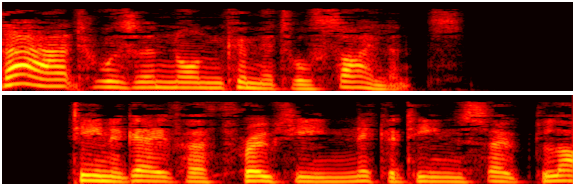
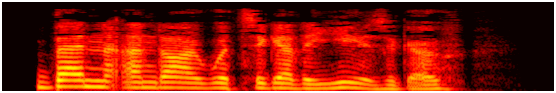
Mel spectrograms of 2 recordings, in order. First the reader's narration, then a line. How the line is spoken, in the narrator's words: I said firmly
